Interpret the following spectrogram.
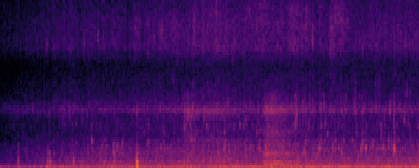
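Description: Outdoor wind rumbling on the microphone, growing slightly louder, with a single sharp click about a second and a half in.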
